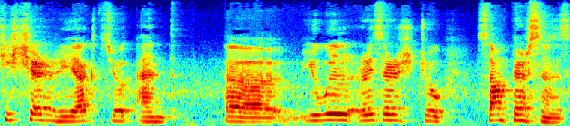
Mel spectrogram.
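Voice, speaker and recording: A woman with a non-native accent speaks at a very slow pace in a very deep, low pitch, with ordinary pitch variation. Audible room echo surrounds her voice. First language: not English. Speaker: YouTube tutorial creator. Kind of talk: tutorial. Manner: halting.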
